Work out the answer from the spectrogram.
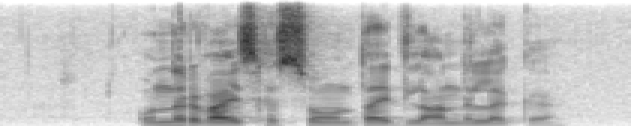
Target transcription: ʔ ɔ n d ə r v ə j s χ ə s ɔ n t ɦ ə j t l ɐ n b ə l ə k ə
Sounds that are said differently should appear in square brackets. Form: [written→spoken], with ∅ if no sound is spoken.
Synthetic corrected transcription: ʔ ɔ n d ə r v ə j s χ ə s ɔ n t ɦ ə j t l ɐ n [b→d] ə l ə k ə

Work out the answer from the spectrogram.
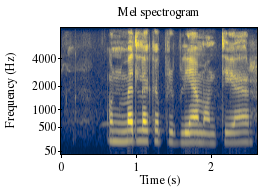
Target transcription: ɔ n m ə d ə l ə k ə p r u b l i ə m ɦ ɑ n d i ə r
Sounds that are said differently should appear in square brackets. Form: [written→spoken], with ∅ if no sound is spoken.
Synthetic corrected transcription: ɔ n m ə d ə l ə k ə p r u b l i ə m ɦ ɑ n [d→t] i ə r

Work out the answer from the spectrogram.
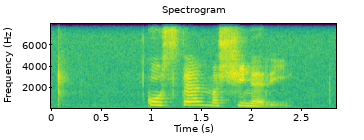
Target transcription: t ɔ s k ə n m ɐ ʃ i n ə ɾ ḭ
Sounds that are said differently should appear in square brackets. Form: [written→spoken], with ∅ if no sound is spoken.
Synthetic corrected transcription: [t→k] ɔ s [k→t] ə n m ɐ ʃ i n ə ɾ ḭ

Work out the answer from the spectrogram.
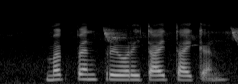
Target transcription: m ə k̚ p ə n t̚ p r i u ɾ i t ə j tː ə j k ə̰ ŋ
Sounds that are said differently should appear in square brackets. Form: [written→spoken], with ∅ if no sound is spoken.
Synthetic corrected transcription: m ə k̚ p ə n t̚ p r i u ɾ i t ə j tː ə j k ə̰ [ŋ→n]

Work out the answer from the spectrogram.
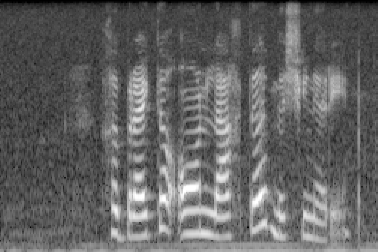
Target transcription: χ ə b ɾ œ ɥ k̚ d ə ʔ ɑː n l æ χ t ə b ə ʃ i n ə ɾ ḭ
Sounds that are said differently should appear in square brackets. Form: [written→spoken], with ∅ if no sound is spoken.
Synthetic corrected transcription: χ ə b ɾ œ ɥ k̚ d ə ʔ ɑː n l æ χ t ə [b→m] ə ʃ i n ə ɾ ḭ

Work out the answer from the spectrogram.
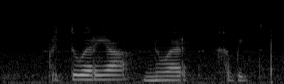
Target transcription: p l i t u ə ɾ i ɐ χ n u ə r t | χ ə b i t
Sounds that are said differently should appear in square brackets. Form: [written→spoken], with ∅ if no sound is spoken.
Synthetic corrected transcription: p [l→r] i t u ə ɾ i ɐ [χ→∅] n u ə r t | χ ə b i t

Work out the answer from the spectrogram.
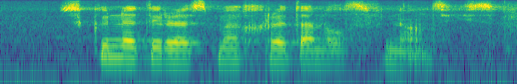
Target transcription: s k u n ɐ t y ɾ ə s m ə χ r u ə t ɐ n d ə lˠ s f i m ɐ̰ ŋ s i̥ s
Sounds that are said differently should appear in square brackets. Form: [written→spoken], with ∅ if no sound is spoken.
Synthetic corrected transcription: s k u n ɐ t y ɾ ə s m ə χ r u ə t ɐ n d ə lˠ s f i [m→n] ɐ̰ [ŋ→n] s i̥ s

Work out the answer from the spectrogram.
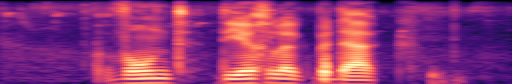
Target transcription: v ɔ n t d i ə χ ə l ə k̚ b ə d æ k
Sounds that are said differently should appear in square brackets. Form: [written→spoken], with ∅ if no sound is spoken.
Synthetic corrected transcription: v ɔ n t d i ə χ ə l ə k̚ b ə d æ k

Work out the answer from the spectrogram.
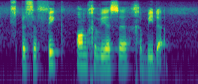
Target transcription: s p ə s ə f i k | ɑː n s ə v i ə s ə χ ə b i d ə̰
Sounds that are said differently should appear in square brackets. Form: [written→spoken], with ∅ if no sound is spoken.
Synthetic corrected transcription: s p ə s ə f i k | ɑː n [s→χ] ə v i ə s ə χ ə b i d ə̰

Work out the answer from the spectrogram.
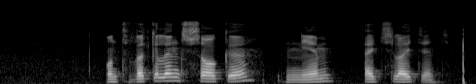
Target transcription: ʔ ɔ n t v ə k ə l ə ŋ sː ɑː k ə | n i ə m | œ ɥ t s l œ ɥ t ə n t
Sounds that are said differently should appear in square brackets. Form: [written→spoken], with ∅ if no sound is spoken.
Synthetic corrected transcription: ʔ ɔ n t v ə k ə l ə ŋ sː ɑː k ə | n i ə m | œ ɥ t s l œ ɥ t ə n t

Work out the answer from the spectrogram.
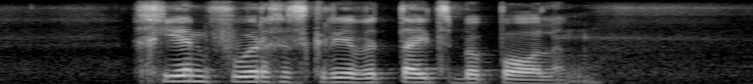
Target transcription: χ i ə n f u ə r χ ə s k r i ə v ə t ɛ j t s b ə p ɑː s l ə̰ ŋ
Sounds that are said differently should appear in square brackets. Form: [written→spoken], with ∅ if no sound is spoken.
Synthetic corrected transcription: χ i ə n f u ə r χ ə s k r i ə v ə t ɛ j t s b ə p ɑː [s→∅] l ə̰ ŋ

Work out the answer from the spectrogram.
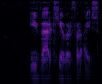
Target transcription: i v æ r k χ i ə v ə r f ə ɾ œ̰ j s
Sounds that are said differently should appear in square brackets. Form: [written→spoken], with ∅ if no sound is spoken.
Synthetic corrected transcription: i v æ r k χ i ə v ə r f ə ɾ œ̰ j s

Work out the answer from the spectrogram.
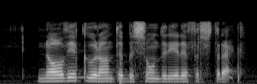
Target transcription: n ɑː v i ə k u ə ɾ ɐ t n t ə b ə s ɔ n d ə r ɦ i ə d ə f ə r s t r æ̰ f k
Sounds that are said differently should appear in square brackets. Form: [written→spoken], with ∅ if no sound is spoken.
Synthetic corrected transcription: n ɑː v i ə k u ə ɾ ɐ [t→∅] n t ə b ə s ɔ n d ə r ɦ i ə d ə f ə r s t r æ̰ [f→∅] k

